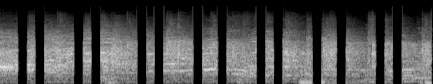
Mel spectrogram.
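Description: Voices and music in a church hall, organ among them, cut by complete dropouts to silence about three times a second, the sign of a damaged or glitching recording.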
